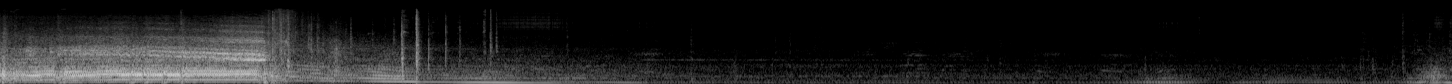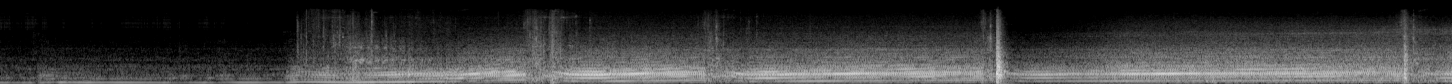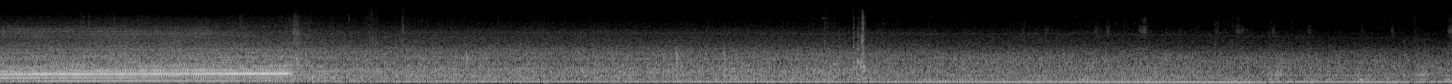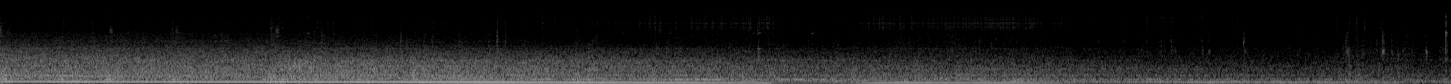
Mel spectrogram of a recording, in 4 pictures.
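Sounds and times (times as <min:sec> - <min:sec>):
car engine accelerating: 0:00.0 - 0:08.2, 0:11.0 - 0:58.0
gear shift click: 0:02.5 - 0:07.2, 0:35.2 - 0:58.0.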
